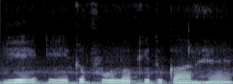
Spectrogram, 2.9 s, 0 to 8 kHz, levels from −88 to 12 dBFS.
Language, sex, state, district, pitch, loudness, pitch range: Hindi, male, Punjab, Pathankot, 200 Hz, -16 LUFS, 195-215 Hz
